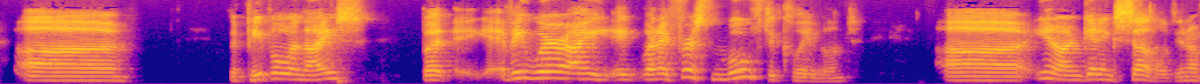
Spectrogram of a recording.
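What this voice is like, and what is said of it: Boston accent. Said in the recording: “my Boston accent”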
